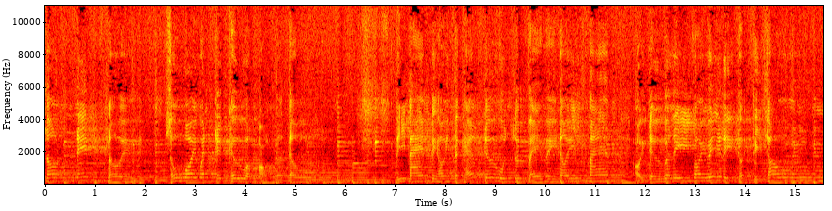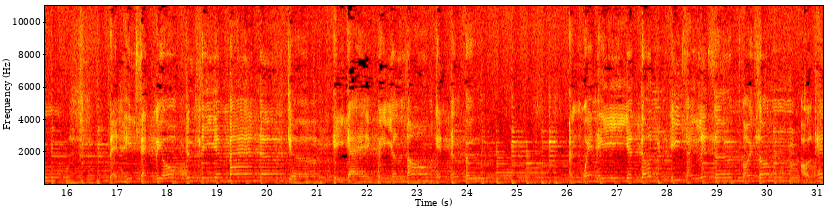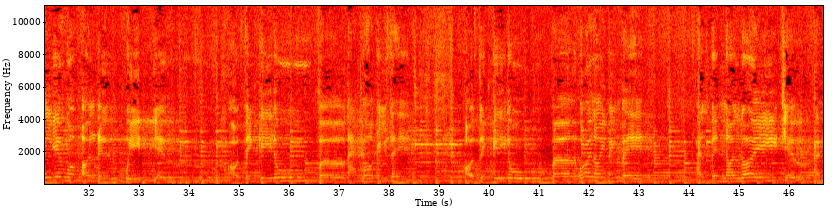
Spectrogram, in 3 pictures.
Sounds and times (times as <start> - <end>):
Male singing: 0.0 - 5.5, 7.0 - 15.7, 16.8 - 24.6, 26.0 - 34.1, 34.8 - 38.7, 39.4 - 43.4, 44.1 - 46.6
Music: 0.0 - 46.6.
